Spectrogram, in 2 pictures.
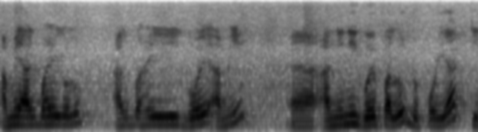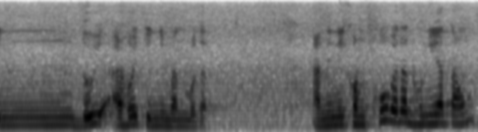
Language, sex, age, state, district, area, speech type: Assamese, male, 30-45, Assam, Charaideo, urban, spontaneous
